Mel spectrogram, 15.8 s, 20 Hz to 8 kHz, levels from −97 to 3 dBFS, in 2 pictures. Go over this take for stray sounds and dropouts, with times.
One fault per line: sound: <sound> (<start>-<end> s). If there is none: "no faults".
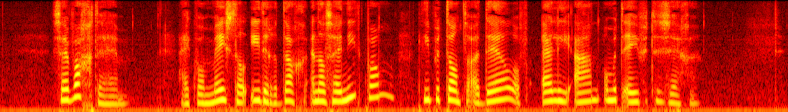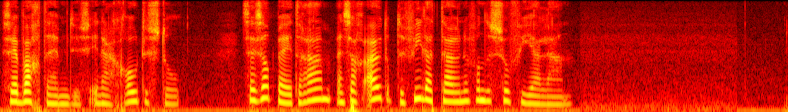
no faults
